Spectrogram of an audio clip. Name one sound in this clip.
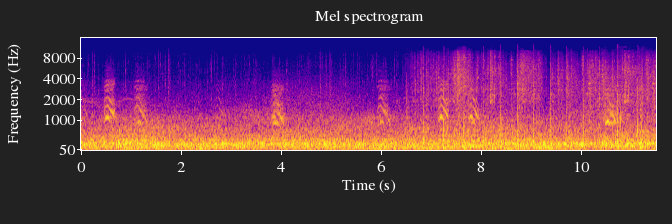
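Armoured footsteps clank quickly on stone.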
